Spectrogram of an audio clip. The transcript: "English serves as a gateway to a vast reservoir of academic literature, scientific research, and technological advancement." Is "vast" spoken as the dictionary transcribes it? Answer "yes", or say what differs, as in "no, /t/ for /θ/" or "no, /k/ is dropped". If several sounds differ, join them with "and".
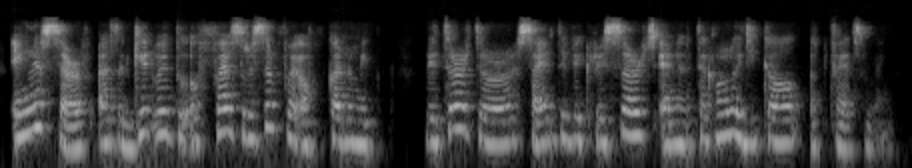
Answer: no, /f/ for /v/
